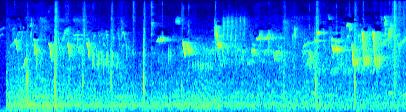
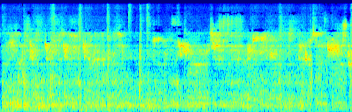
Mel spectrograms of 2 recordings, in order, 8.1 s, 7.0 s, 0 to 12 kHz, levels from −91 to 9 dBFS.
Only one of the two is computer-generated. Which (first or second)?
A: second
